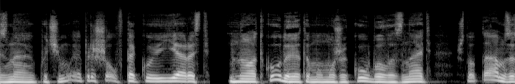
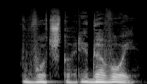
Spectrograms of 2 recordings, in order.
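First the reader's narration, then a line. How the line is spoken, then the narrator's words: Menacing hiss. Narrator (Russian): прошипел я таким голосом, что стражник ощутимо побледнел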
